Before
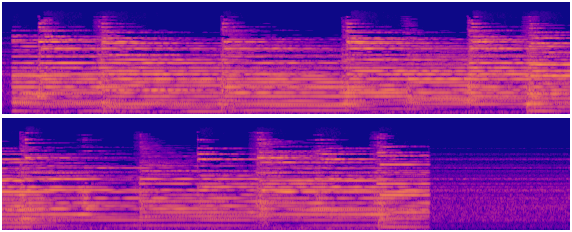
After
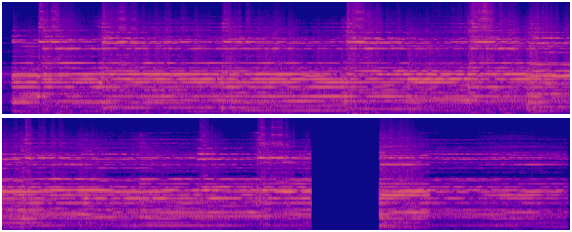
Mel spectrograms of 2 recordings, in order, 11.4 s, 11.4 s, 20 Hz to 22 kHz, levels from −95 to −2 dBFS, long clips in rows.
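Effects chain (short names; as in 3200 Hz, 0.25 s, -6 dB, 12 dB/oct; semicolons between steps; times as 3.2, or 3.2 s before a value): fixed phaser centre 560 Hz, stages 8; comb 4.3 ms, depth 49%; diffused feedback echo 1.331 s, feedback 44%, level -8 dB; hard clip -29.5 dBFS, distortion -12 dB; 4.31–5.01 high shelf 11000 Hz +8 dB; 8.78–9.46 mute; gain -6 dB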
